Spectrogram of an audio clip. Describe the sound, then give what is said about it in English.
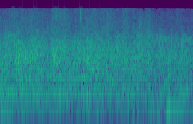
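Audience applause breaks out during a speech about government debt: dense, steady clapping that stays even and loud for the whole two seconds. “I didn't expect an applause on that line.”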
